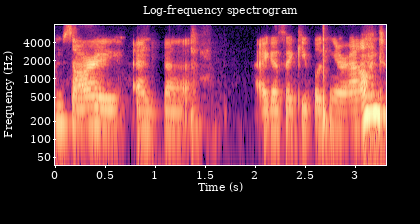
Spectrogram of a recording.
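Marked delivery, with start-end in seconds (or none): 0.0-0.7 whispered, quieter. Closing a trunk as a game character, whispering an apology: whispering. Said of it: "I whisper".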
